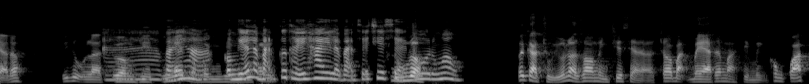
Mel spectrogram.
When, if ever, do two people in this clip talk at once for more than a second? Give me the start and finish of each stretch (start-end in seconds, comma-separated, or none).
1.0-2.8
